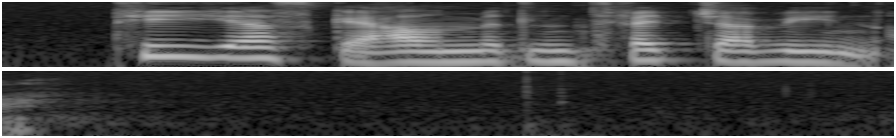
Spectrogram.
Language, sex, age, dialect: Faroese, female, 15-35, Norðuroyggjar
